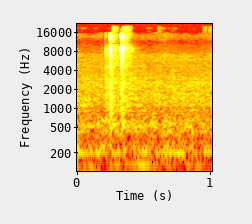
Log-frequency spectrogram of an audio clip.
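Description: Typing on the keyboard of a 1997 CTX EzBook 700 laptop gives a faint, steady stream of soft key clicks with a couple of slightly sharper taps, close and alone in a quiet room.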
